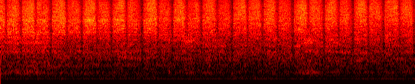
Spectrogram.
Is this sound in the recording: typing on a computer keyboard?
no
